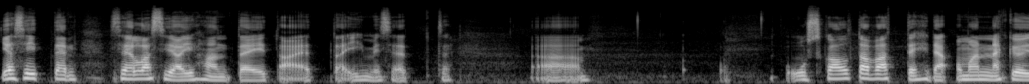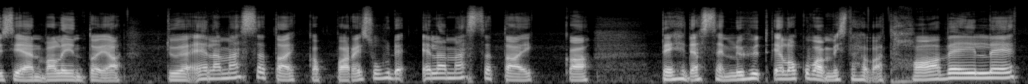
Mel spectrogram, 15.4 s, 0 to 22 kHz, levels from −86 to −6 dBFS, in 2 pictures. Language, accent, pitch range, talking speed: Finnish, native, 140-180 Hz, 95 wpm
